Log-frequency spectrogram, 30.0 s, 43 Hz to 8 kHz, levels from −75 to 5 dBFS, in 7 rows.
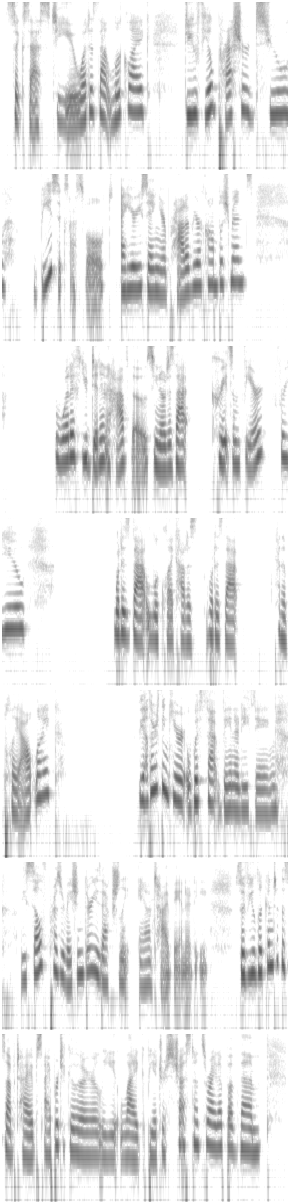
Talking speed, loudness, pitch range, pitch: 165 wpm, -36 LUFS, 195-255 Hz, 225 Hz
